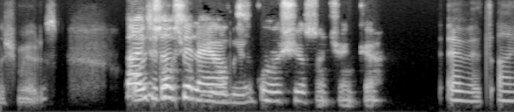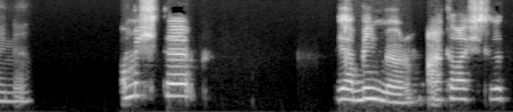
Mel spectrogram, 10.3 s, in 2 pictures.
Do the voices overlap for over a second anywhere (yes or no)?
yes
